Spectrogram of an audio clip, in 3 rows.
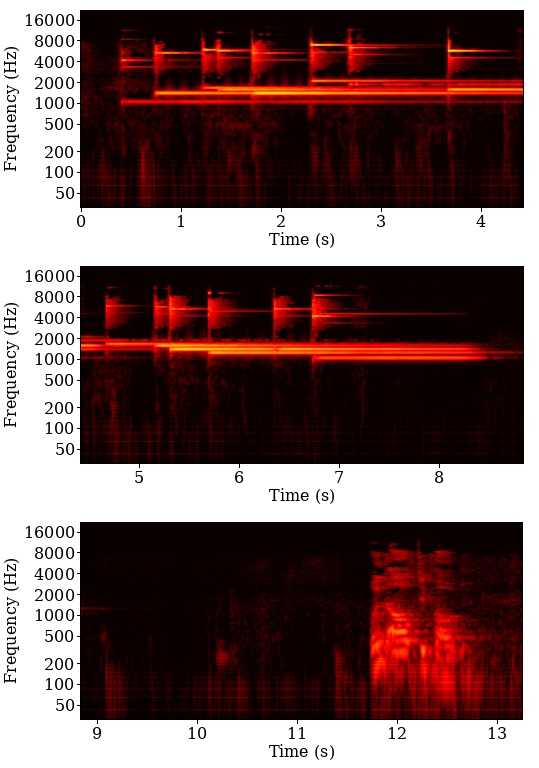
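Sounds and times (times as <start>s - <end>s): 
glockenspiel playing a slow bright melody: 0.1s - 9.0s
speech: 11.8s - 12.8s.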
